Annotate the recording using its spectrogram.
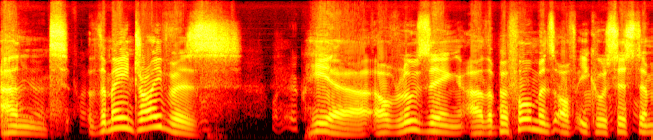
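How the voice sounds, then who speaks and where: Pitch swinging very widely, a man with an Israeli accent speaks fairly slowly in a fairly high voice. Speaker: biodiversity researcher. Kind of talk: lecture. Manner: halting.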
